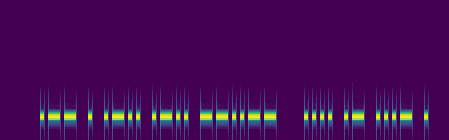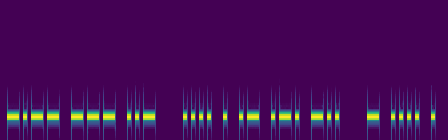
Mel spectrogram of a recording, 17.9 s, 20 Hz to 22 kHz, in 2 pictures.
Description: Morse code, heard as a keyed tone, about 15 wpm, 700 Hz. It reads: WELL, HAVE YOU HEARD THE
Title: Sentences from Top 800 Words 15wpm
